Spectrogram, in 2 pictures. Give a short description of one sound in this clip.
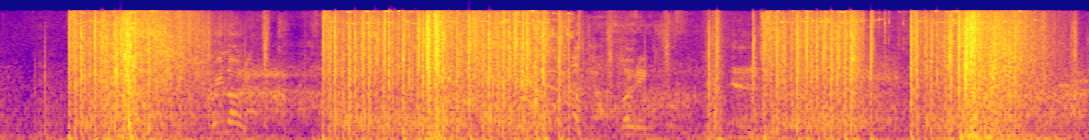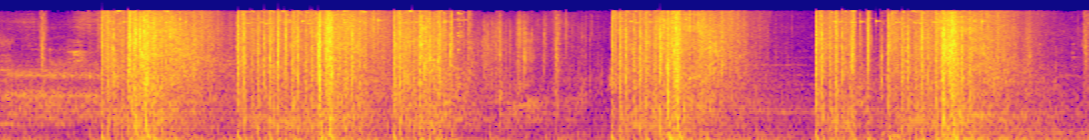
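Guns fire in loud rapid bursts, with short pauses between them.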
